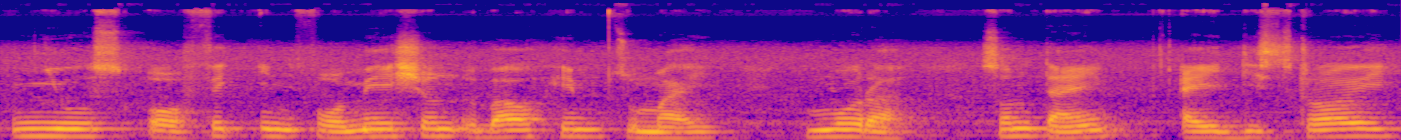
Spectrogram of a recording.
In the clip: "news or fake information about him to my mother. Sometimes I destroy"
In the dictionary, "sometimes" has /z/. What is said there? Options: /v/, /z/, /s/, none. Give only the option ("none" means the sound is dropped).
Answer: none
